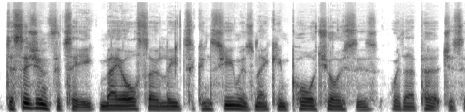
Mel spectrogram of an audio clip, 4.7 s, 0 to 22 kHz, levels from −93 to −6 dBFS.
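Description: No technical faults can be heard anywhere here.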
